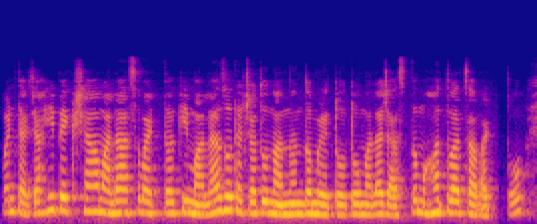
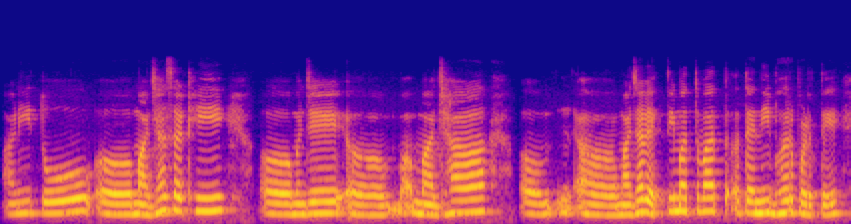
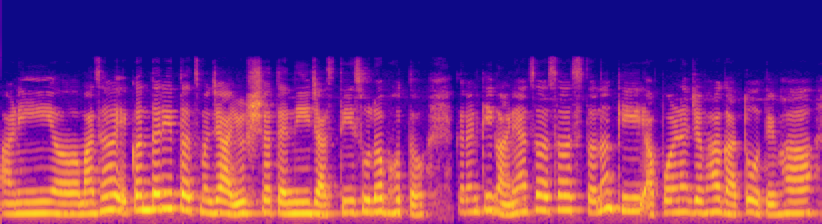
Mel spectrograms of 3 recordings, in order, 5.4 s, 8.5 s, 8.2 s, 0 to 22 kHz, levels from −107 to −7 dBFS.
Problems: none marked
